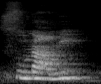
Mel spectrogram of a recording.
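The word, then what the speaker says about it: tsunami: सुनामी में T silent है, तो जब इनिशियली T और S आता है तो इंग्लिश जो हमारी इंग्लिश लैंग्वेज में शुरू में TS साउंड नहीं है, दैट्स व्हाई यहां पर T को साइलेंट कर दिया, लेकिन अंत में है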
